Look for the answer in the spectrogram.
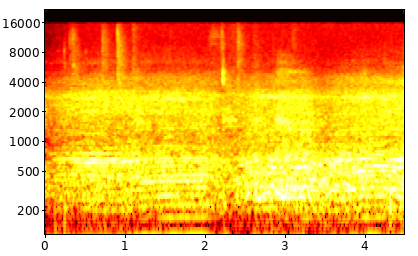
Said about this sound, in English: There's a dude with a leaf blower outside of my window right now. Holy crap.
